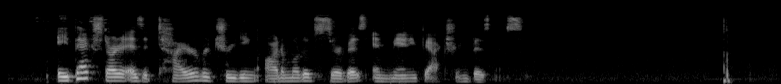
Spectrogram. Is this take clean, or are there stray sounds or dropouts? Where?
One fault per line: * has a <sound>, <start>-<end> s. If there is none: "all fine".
all fine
